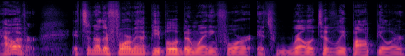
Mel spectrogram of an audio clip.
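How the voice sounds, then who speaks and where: A man talks very fast with lively intonation, the sound dry and close with no echo. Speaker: tech podcast co-host. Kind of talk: casual chat. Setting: video call.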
